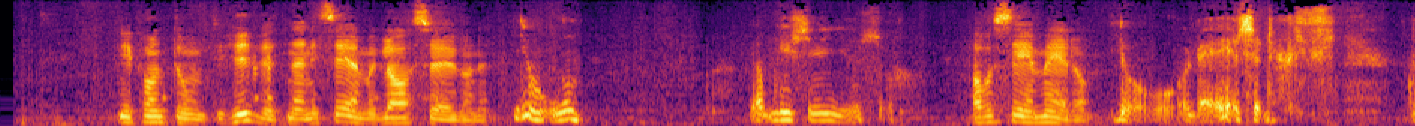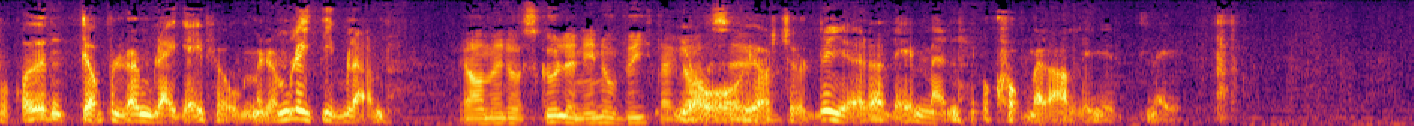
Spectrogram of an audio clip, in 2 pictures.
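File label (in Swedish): Vireda Småland, dialekter svenska sagor; Folkminnen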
